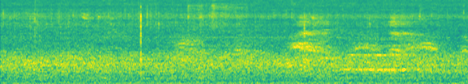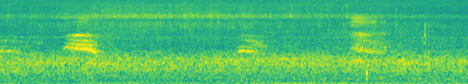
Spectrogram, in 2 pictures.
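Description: About six single harsh bird calls, spaced irregularly a second or two apart, over a steady background rumble.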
